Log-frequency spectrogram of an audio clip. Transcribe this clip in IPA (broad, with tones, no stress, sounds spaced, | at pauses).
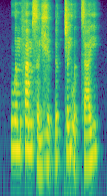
w ə˧ m f a˧ m s ə˨˩˨ j ɣ e˨˩ p̚ ɗ ə˨˩ k̚ c ə˧˥ j w ə˨˩ k̚ s a˧˥ j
